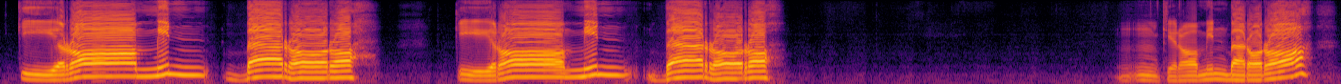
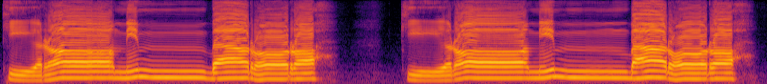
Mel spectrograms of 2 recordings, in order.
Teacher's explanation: Nampak ni tanwin bertemu dengan huruf ba. Tanwin bertemu dengan huruf ba, maka ditukar kepada bunyi mim.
